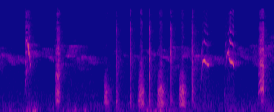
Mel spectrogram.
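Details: Javan myna, known locally as jalak kebo, singing a masteran meant to teach other songbirds: sharp clicking notes about twice a second, scattered thin whistles and a couple of high bright slurred calls over a quiet background.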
